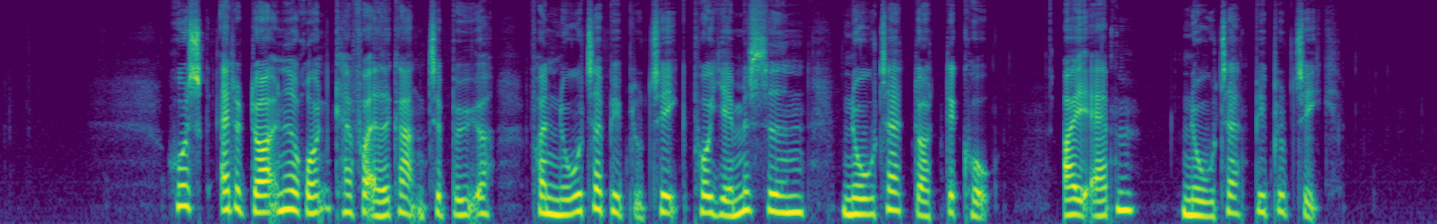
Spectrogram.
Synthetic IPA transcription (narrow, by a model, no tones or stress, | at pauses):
husɡ̥æd̥ud̥ɒ̽ɪ̰nð̩ˠʁɔ̽n̰d̥̚kʰæfɔ̰ʔæð̞ˠɡ̥ɑ̈ŋ̰t͡sʰe̝lb̥y̰ːɐ | fʁɑ̈no̝ːt͡sʰæb̥ib̥lio̝t͡sʰe̝̰ːɡ̥pʰɒ̽jeməsiːð̞ˠn̩ | no̝ːt͡sʰæd̥ɒ̽d̥̚ːe̝kʰɔ̰ː | ɒ̽iʔæb̥m̩ | no̝ːt͡sʰæb̥ib̥lio̝t͡sʰe̝̰ːɡ̥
